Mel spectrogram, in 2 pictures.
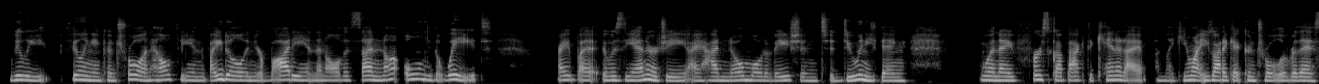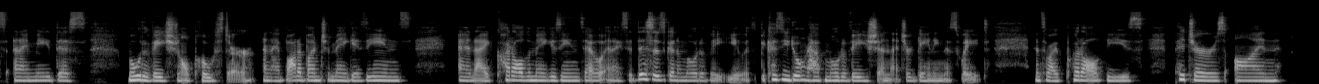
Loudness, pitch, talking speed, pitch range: -27 LUFS, 185 Hz, 230 wpm, 175-200 Hz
